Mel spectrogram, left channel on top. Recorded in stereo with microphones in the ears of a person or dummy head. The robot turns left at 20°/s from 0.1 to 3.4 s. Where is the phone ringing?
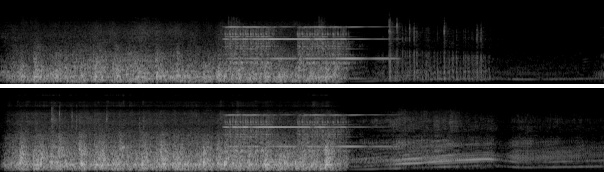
15° right (ahead or behind); by 4.0 s 10° left (ahead or behind).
